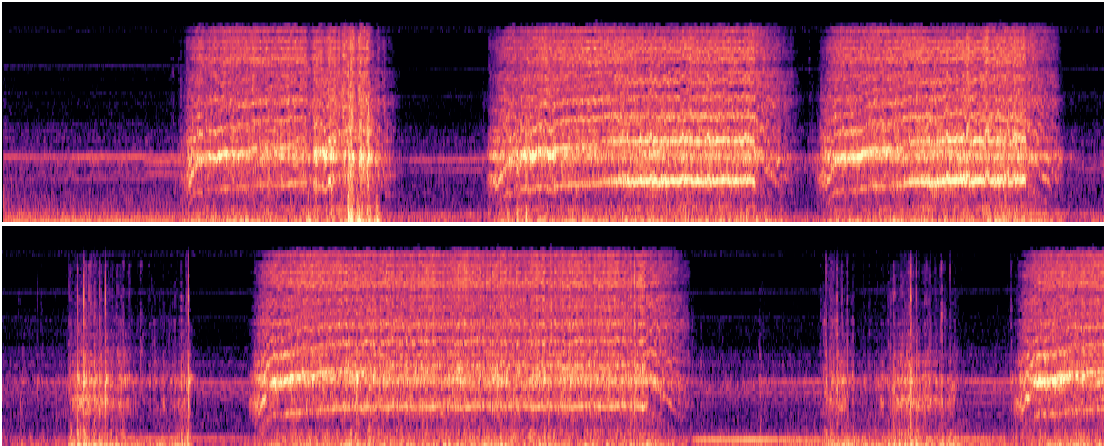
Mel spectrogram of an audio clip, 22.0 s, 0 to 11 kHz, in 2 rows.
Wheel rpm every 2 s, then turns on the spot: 20, 80, 90, 120, 120, 30, 50, 160, 100, 10, 70.
10-12 18-20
